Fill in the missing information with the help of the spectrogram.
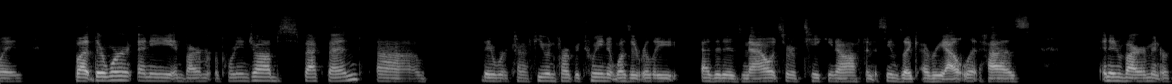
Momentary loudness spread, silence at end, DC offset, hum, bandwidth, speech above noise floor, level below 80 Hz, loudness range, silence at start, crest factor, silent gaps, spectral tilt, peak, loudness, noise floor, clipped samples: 9 LU; 0.05 s; under 0.1%; none; 11 kHz; 42 dB; -82 dBFS; 4 LU; 0 s; 18 dB; 0.66-0.73 s, 6.95-6.99 s, 10.83-10.98 s; -5.5 dB/octave; -14 dBFS; -32 LUFS; -73 dBFS; under 0.1%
